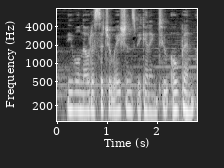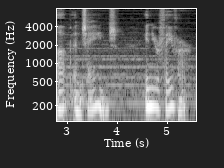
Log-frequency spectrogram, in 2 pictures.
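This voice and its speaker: A woman at a fairly slow pace with a calm, soothing tone, and music in the background. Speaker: spiritual counselor and meditation guide. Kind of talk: guided meditation. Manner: calm, slow, soothing.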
